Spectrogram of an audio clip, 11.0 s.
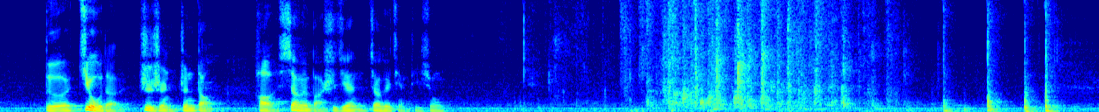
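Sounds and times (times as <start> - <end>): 
speech: 0.5 - 4.6
audience applause: 6.5 - 9.1.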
